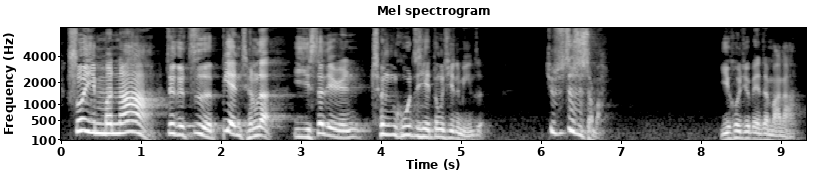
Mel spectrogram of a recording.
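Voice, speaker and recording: A man in a mid-range voice walks his listeners through a Bible passage. He keeps the teaching lively, putting questions to the room and slipping in English phrases now and then. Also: mid-range voice. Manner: lively, asks the audience rhetorical questions.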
